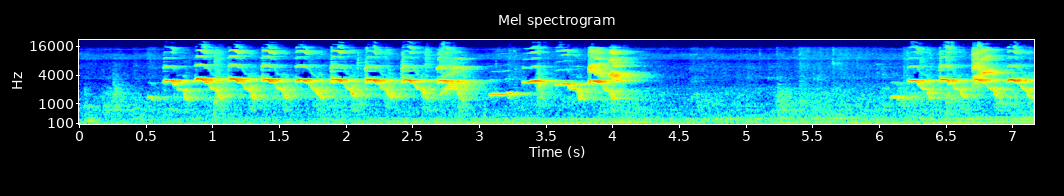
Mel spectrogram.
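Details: Male budgerigar singing while in breeding condition: rapid runs of short, clipped, falling chirps about four per second, broken by a brief pause and a raspy squawk, then the chirping resumes.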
